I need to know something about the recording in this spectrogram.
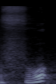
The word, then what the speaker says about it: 斛: 咁但係咧，佢就話殼咧有第二個發音啊，叫做斧，咁啊叫做斧斗。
